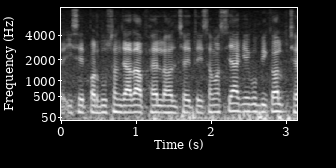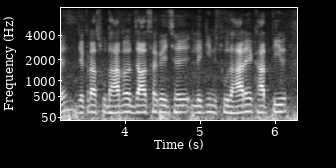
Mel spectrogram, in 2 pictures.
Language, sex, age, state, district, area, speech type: Maithili, male, 45-60, Bihar, Purnia, rural, spontaneous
